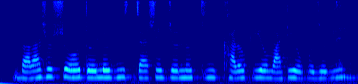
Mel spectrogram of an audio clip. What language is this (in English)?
Bangla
